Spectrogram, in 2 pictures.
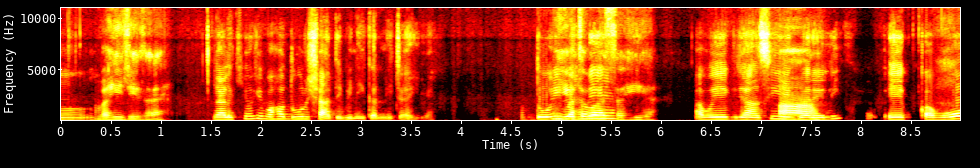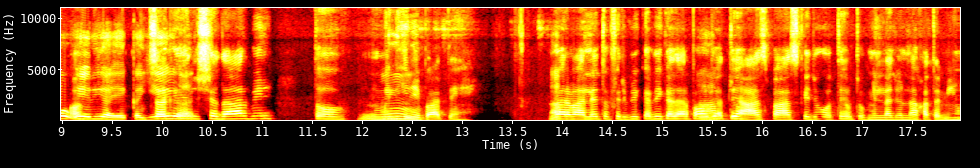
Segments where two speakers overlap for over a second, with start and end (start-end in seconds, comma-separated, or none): none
